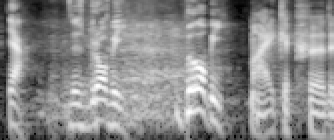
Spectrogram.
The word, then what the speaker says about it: Brobbey: Robbie heet brian Robbie de naam Robbie spreek je uit eh ja met een o dus eigenlijk een Yes zoals je het schrijft ja dus Robbie brobby maar ik heb eh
